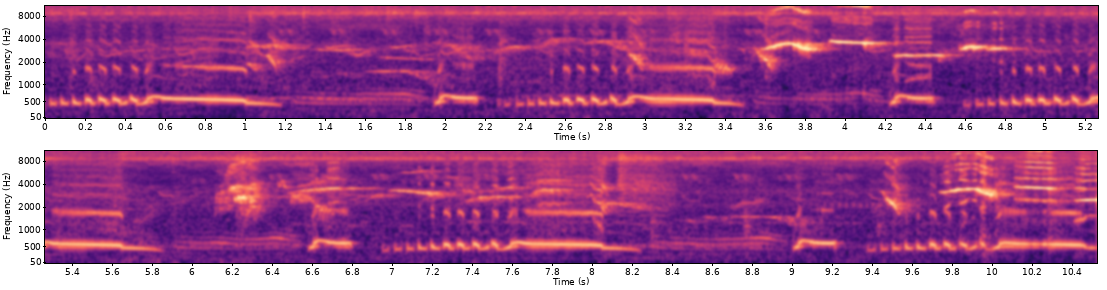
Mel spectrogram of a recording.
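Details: Barbary dove in full voice, meant to set local doves calling: about five low coo phrases spaced roughly two seconds apart, each with a trilled, pulsing centre and a level tail, over busy chirping of other birds.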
